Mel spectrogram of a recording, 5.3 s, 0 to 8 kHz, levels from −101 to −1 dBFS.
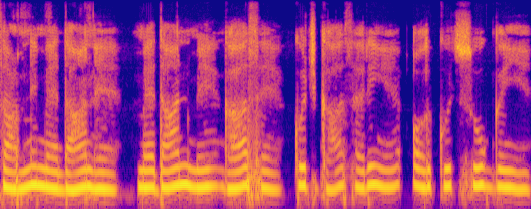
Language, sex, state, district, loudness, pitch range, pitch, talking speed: Hindi, female, Bihar, Vaishali, -12 LUFS, 200-220 Hz, 210 Hz, 180 wpm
